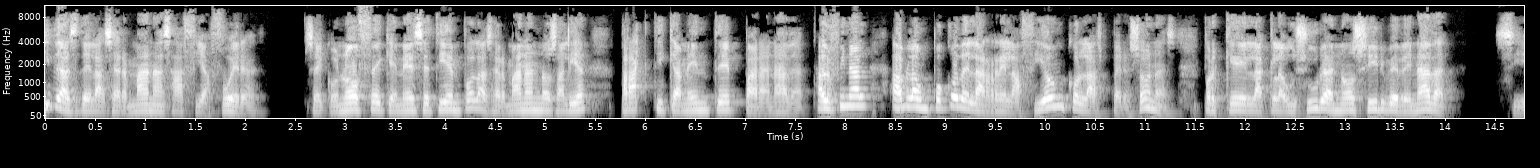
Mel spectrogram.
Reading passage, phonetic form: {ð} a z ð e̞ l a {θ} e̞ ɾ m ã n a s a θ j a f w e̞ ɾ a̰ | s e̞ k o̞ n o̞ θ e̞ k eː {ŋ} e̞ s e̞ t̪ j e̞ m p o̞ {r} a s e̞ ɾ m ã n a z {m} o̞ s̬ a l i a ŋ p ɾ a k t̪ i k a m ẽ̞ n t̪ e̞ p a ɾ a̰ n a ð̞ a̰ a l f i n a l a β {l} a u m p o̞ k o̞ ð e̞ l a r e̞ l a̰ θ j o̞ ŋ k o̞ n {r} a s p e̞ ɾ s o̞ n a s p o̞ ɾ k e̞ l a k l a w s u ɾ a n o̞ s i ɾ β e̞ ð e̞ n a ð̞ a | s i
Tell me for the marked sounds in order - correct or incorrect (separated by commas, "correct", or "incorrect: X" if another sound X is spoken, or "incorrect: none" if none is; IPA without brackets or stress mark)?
correct, incorrect: s, incorrect: n, incorrect: l, incorrect: n, correct, incorrect: l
